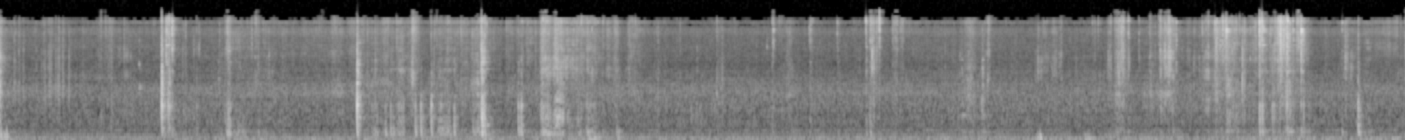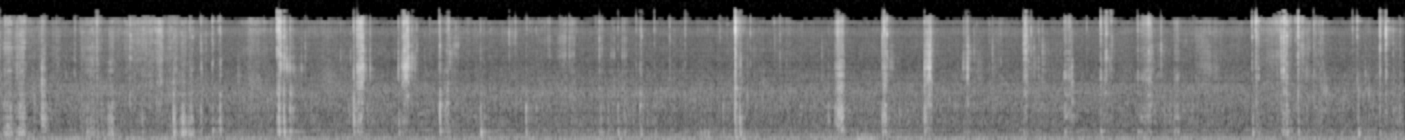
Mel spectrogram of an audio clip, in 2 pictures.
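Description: Small hard parts of a toy model car handled and worked by hand: irregular clicks, clinks and short scrapes, over a steady low hum.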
